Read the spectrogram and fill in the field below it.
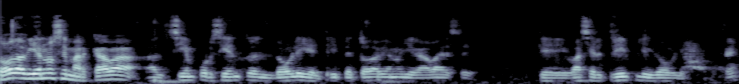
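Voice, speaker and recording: Using a plain, everyday voice, a man at a medium pitch speaks at a moderate pace with lively intonation and big swings in loudness. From Mexico, Guadalajara, Jalisco. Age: 40s. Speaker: charro rider. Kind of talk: casual interview.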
